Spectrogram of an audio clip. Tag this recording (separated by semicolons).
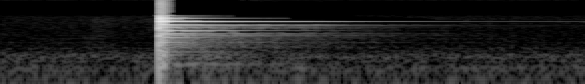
anvil; blacksmith; clang; clank; clink; hammer; hit; impact; metal; metallic; ping; steel; strike; ting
